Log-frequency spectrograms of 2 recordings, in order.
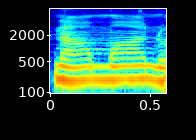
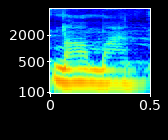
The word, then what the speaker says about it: Naaman: Naaman or Naaman, but I love to pronounce it as Naaman.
